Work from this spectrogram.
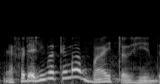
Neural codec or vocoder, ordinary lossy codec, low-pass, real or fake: codec, 16 kHz, 4 kbps, X-Codec, HuBERT features, trained on general audio; none; 3.6 kHz; fake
